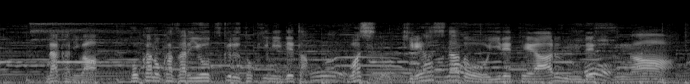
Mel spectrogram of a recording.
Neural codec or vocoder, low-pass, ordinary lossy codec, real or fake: vocoder, 44.1 kHz, 128 mel bands every 256 samples, BigVGAN v2; 7.2 kHz; none; fake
